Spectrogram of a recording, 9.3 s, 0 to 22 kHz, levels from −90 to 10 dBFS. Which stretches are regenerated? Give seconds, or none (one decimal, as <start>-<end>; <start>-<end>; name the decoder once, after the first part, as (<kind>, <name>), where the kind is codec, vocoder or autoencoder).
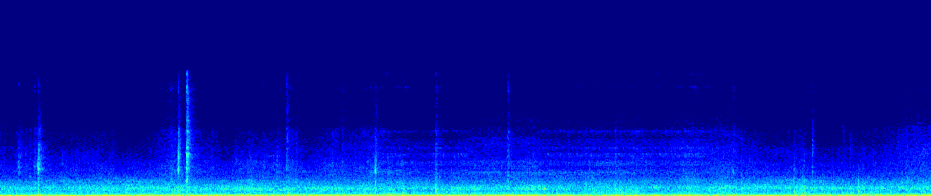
3.8-4.7 (codec, SNAC); 5.4-7.1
